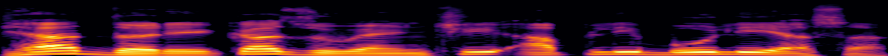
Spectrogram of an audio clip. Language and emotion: Goan Konkani, neutral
